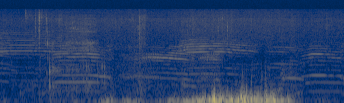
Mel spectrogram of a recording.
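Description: Several goats on a farm in Saudi Arabia bleat nearby, including sick and very old ones penned apart, with overlapping wavering cries swelling into a louder chorus before fading.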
